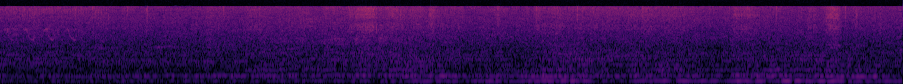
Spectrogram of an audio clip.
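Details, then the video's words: Honey bee colony without its queen, heard at the hive: a steady, dense droning hum with a low tone beneath a higher one, swelling slightly louder toward the end, with faint crackling wing noise throughout. "Ruchette bourdonneuse"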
